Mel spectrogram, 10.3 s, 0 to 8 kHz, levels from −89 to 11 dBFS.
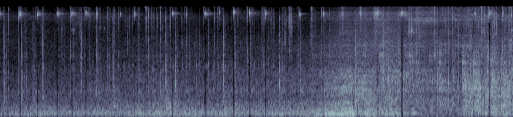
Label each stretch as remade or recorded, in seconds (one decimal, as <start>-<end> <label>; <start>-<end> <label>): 0.0-6.3 recorded; 6.3-9.1 remade; 9.1-10.3 recorded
